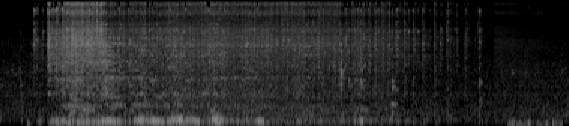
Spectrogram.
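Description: Sewing machine running in bursts while stitching a single seam on a blouse, a close mechanical whir that is strongest early and then fades to quieter, lighter stitching.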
